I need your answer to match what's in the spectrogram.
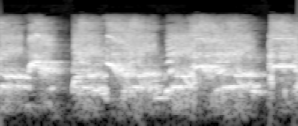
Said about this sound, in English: Sorry for people who are just hearing dogs barking.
